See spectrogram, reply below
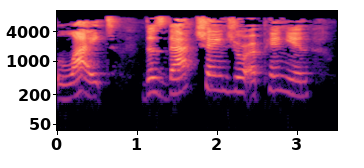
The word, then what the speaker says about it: LYT: I pronounced it Lit, but it's actually pronounced Light. Okay, thank you, TS. So you remember this? You did remind me. I'm bringing it back up today again because I was pronouncing the name of the service wrong. I was just pronouncing it Lit like Lyft, but it was pronounced Light, as in, you know, a light.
